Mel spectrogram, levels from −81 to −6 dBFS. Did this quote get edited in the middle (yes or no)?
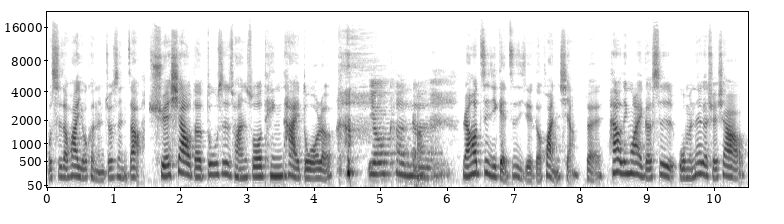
no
